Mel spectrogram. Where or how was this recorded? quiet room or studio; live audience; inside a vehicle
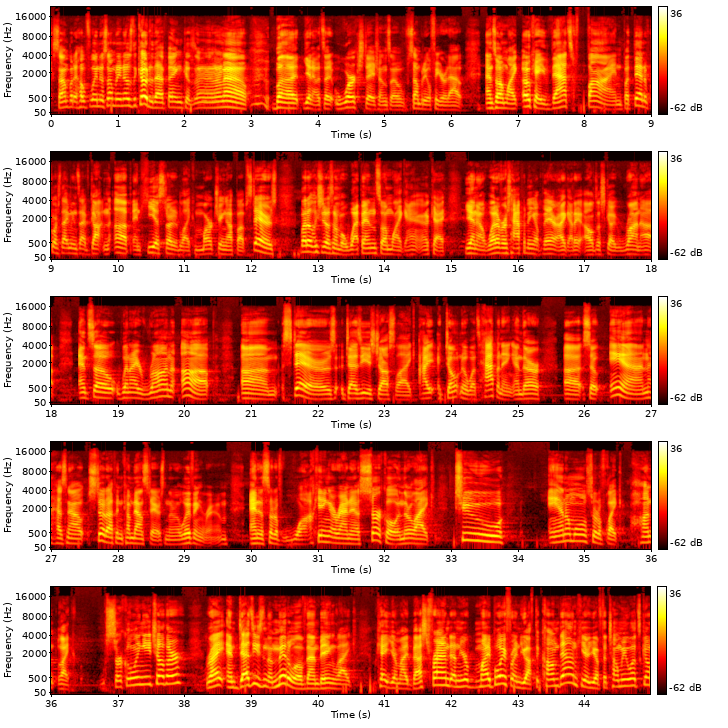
live audience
